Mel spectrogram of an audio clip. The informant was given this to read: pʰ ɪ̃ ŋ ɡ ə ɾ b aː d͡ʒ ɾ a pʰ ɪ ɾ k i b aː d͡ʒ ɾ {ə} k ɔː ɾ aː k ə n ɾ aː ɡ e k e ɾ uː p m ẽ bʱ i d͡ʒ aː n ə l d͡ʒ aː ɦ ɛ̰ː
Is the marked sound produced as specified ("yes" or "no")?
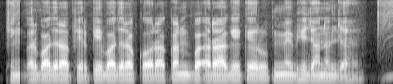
no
